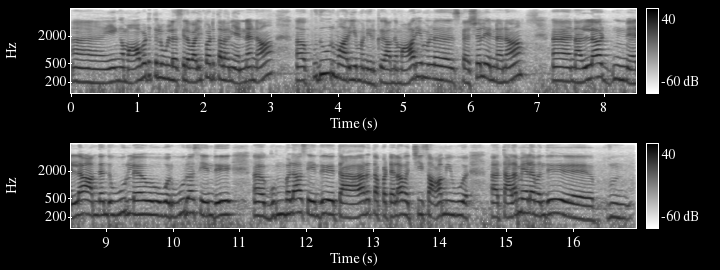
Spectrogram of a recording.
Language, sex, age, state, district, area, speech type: Tamil, female, 30-45, Tamil Nadu, Dharmapuri, rural, spontaneous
